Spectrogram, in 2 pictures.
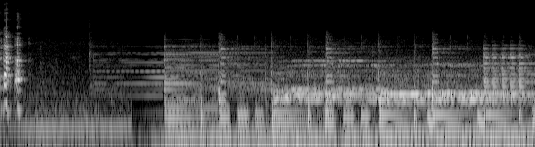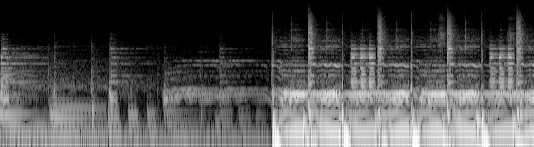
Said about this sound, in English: let's hear some more … here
